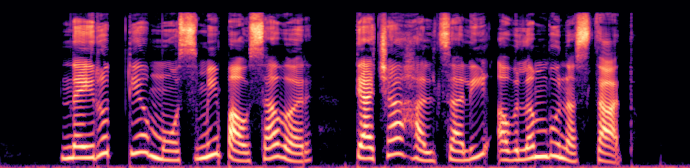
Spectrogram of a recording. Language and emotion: Marathi, neutral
